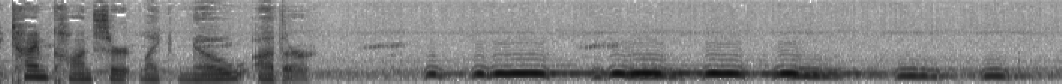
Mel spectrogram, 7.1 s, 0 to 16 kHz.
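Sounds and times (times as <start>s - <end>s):
speech: 0.2s - 2.2s, 2.8s - 6.8s
female and male horned owl pair hooting in a courtship duet in a neighborhood at night: 2.8s - 6.9s.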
